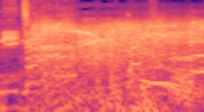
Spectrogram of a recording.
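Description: An energy blast whooshes and crackles loudly.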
